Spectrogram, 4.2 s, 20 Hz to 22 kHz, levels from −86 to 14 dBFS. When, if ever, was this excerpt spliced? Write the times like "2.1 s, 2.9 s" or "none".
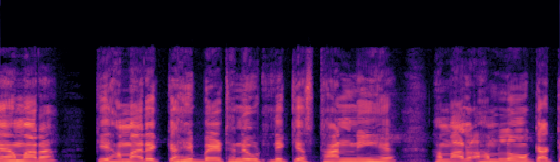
none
